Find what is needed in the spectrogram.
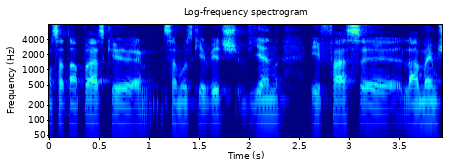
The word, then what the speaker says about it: Samoskevich: Excusez-moi, je vais me concentrer 2 secondes pour bien prononcer son nom. C'est Samoskevich, un allié droit qui pourrait venir puis tenter un peu de remplir ce trou-là.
